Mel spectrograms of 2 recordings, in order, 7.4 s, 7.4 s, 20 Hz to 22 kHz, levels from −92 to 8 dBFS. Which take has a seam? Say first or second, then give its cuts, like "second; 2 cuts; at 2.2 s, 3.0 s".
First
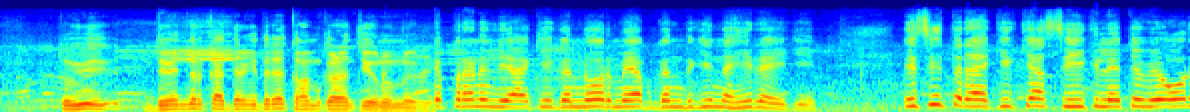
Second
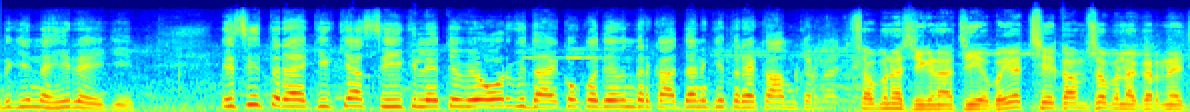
first; 1 cut; at 2.7 s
